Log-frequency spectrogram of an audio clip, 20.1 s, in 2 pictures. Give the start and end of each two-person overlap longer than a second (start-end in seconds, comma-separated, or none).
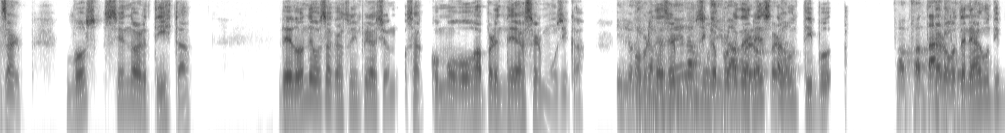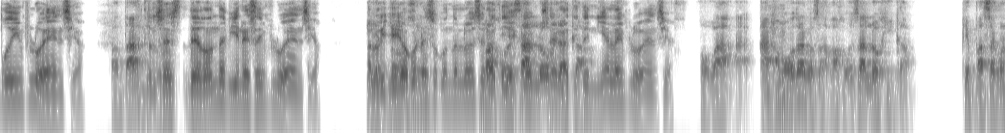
6.3-8.1, 13.7-16.1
